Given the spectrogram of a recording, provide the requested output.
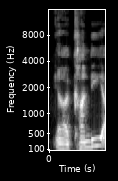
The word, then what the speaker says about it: Cundey: And somehow they talked Dean Cundey, I believe is how you say his last name.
